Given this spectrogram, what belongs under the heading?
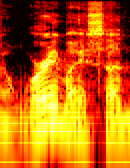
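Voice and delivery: ordinary talk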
